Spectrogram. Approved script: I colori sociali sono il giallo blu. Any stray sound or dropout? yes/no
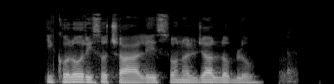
yes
